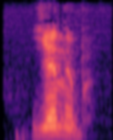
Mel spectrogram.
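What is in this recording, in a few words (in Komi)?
"еныб", Komi, male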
